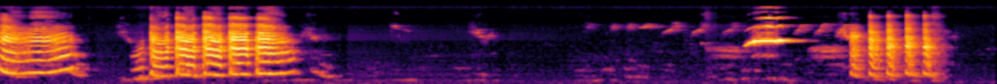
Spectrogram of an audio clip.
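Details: Parrots utter a falling, nasal syllable, then a rhythmic burst of harsh, buzzy chatter; after a pause a short whistle and another rapid chattering run.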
